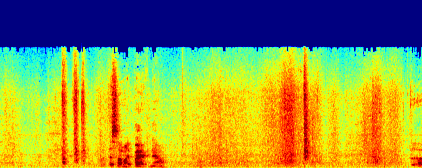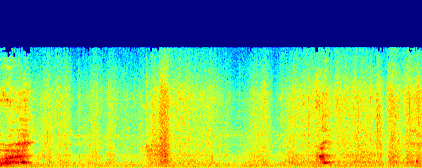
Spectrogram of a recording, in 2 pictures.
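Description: A heavy winter jacket rustles as a man moves in it.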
